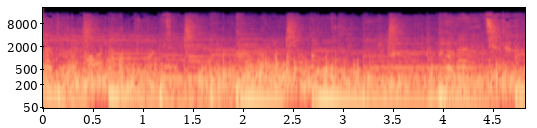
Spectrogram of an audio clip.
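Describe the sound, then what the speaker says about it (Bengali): Strong, cold wind blows hard on a snowy mountain at Chatakpur near Darjeeling, making loud gusty rumbles on the microphone that come in repeated bursts while a person talks. "এইগুলো দেখলে বুঝতে পারবেন যে কতটা জোরে হাওয়াটা চলছে।"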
